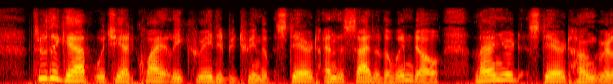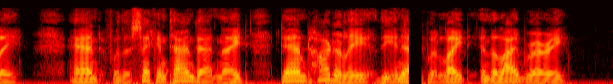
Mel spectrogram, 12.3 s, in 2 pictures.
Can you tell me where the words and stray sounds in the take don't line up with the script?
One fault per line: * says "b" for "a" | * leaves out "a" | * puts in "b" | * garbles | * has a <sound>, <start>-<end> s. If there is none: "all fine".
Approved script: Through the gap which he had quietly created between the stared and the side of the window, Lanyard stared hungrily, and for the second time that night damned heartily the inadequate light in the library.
* has a dropout, 10.2-10.4 s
